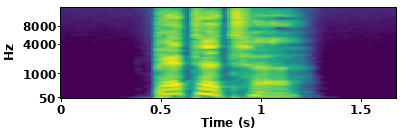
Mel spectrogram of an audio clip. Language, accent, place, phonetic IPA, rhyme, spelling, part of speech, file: German, Germany, Berlin, [ˈbɛtətə], -ɛtətə, bettete, verb, De-bettete.ogg
- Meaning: inflection of betten: 1. first/third-person singular preterite 2. first/third-person singular subjunctive II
